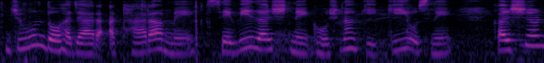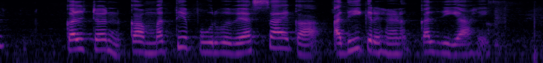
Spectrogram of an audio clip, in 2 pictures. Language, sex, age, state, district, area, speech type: Hindi, female, 30-45, Madhya Pradesh, Harda, urban, read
